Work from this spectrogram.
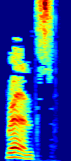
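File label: "rents", English, British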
